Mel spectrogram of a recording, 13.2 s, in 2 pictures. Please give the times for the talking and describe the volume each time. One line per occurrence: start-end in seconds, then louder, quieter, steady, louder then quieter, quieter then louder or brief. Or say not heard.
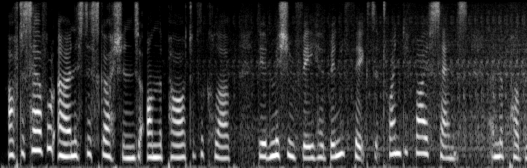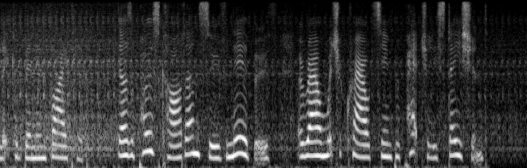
0.0-12.7 steady.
